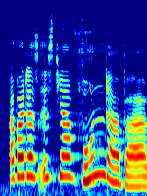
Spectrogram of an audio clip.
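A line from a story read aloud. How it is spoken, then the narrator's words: Enthusiastic exclamation. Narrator (German): rief er vor Begeisterung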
